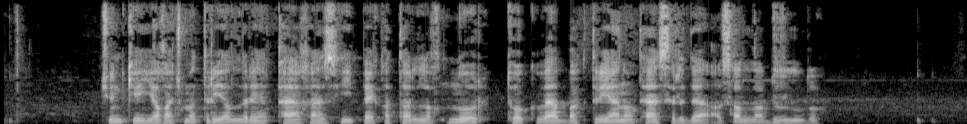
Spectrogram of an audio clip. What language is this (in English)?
Uyghur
